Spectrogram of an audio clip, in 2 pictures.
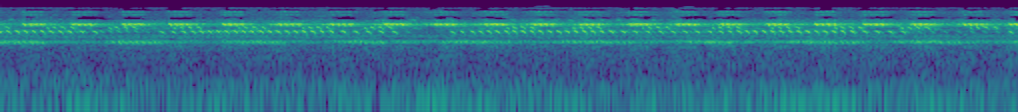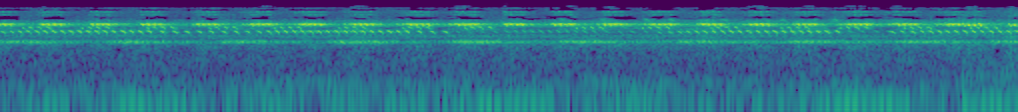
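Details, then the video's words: Crickets chirping at night in quiet darkness, a dense chorus of high, pulsing trills in several overlapping bands, steady and continuous with rapid rhythmic pulses throughout. "SUARA JANGKRIK MERDU DI MALAM HARI"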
